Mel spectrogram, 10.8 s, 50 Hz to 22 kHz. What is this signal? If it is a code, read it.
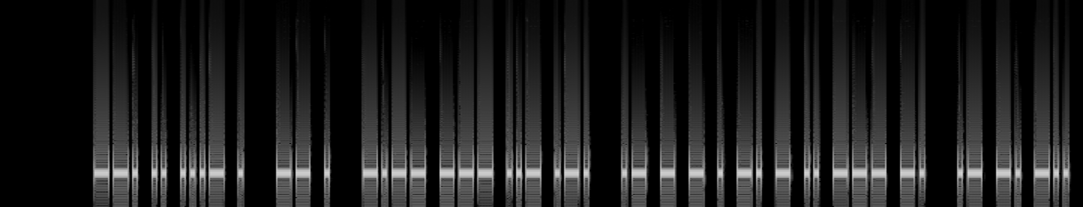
Morse code, heard as a keyed tone, about 25 wpm, 700 Hz. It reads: GIVE ME YOUR ATTENTION AND
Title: Sentences from Top 1000 Words - Review Part 6 - 25wpm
